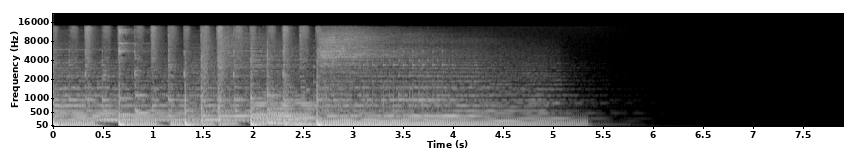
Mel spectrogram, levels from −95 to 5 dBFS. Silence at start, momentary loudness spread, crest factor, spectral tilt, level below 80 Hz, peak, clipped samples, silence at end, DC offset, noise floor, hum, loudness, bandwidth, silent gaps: 0 s; 15 LU; 20 dB; -5 dB/octave; -24 dBFS; -2 dBFS; under 0.1%; 2.55 s; under 0.1%; under -90 dBFS; none; -20 LUFS; 14 kHz; none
